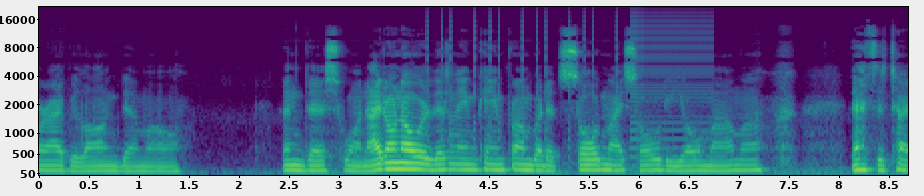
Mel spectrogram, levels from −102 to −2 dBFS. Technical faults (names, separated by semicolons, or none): GSM signalling bursts; GSM phone buzz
